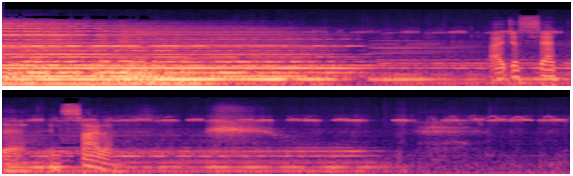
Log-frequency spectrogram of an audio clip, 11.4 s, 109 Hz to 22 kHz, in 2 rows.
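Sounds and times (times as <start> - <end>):
birds chirping and warbling: 0.0 - 11.3
low constant hum: 0.8 - 11.3
crickets trilling: 3.2 - 11.3
speech: 5.0 - 7.0.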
